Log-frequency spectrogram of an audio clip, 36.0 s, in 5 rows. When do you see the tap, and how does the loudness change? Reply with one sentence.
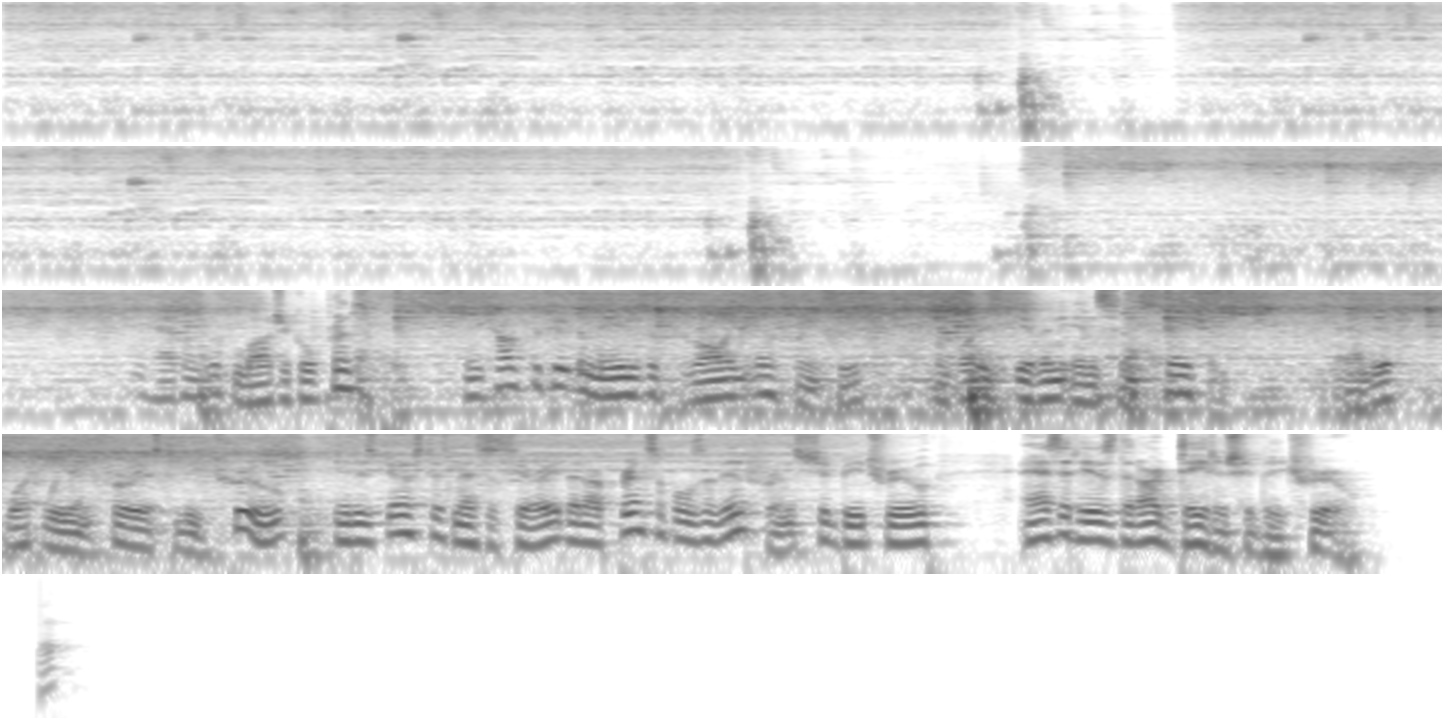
The tap can be heard from 0.0 to 26.1 s, getting louder then quieter.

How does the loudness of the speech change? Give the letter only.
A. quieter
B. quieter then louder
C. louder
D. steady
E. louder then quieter
D.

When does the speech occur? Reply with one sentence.
You can hear the speech from 15.1 to 29.1 s.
